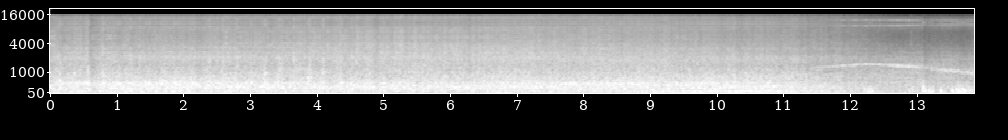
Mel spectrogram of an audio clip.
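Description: A freight train's wagons rolling past on the rails with a steady rumble of wheels and rails, which fades away about eleven seconds in. Near the end an emergency siren wails, rising and then falling in pitch.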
